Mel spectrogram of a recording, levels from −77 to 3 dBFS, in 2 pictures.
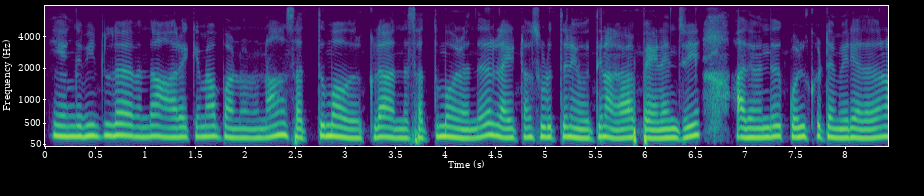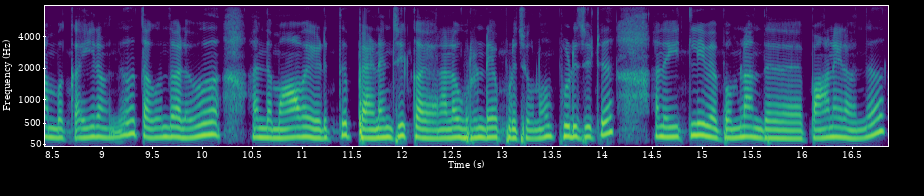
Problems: none marked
